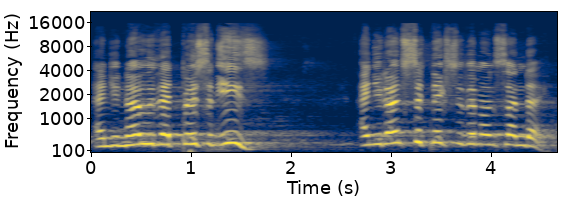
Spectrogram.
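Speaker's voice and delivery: high, loud, playful preacher's cry; preacher calling out the pew-dodgers; loud high preaching. Real, not acted. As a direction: belt it up high to tease the crowd. Preacher's teasing punchline to congregation.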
